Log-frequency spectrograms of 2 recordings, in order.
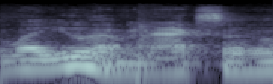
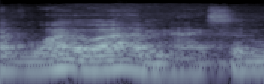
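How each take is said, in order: First: "you" picked out, rising retort; stress on YOU. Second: "I" picked out, rising question; stress on I. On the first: Speaker retells turning the accent question on classmates, stress on "you". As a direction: throw the question back on "you". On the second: Speaker retells answering classmates about his accent, stress on "I". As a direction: lean on "I" as the question rises. Echoing question, then turned back. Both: Retold or imitated.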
